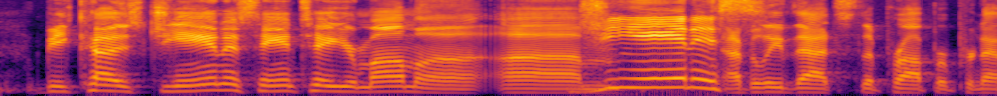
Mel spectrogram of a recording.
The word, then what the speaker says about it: Giannis: Giannis. I believe that's the proper We pronunciation.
